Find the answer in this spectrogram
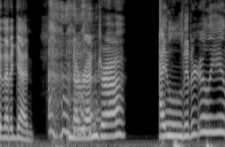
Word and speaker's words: Narendra: so in a photo essay by hmm narendra mmm let me say that again narendra i literally like googled how to pronounce these the the words and the names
